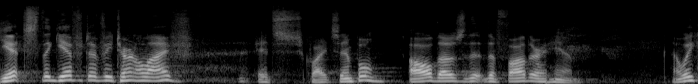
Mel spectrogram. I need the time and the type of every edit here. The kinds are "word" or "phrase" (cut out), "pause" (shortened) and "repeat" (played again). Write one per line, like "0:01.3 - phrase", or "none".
0:04.0 - pause
0:05.5 - phrase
